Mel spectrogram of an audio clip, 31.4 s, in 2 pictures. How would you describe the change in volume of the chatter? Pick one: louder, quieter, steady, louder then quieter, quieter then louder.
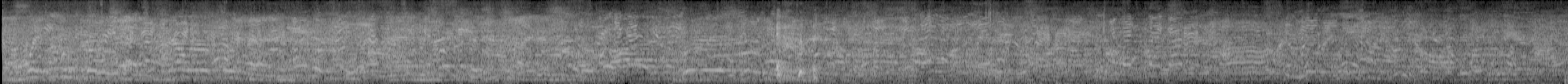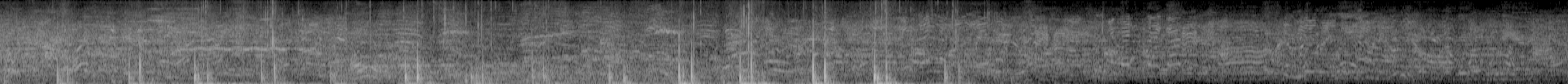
quieter.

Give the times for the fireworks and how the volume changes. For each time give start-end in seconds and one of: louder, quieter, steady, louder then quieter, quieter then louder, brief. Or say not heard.
not heard.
